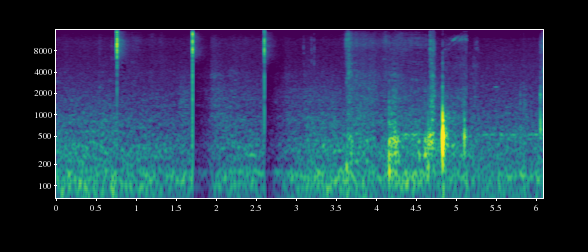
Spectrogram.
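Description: Handling noise from a small hand-wired circuit of relays, capacitors and wires being held and moved on a workbench: a few sharp clicks and soft rustling.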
